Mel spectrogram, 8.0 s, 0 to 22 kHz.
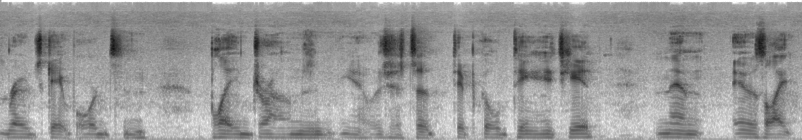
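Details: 38-year-old man with spinocerebellar ataxia type 1, degenerative and inherited from his father, onset around age 30; his speech is a little slurred and was much worse before stem cell treatment, recorded in China during that treatment: ataxic dysarthria.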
